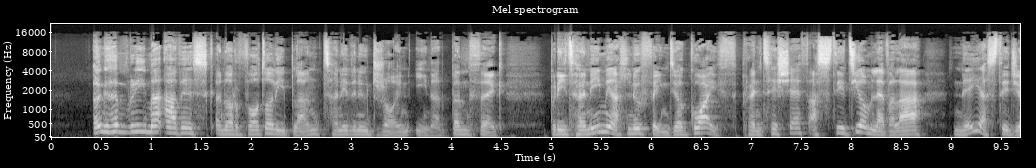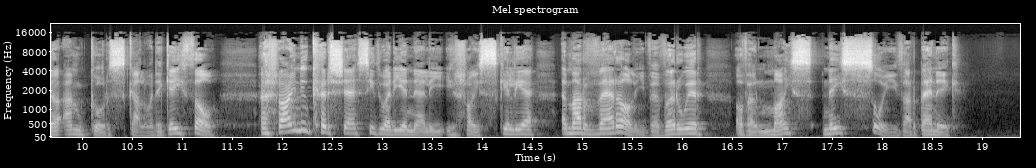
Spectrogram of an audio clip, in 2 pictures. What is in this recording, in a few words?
Welsh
